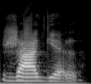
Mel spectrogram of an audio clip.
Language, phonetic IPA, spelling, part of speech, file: Polish, [ˈʒaɟɛl], żagiel, noun, Pl-żagiel.ogg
